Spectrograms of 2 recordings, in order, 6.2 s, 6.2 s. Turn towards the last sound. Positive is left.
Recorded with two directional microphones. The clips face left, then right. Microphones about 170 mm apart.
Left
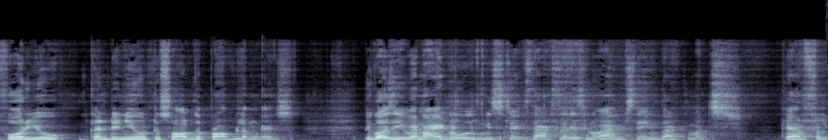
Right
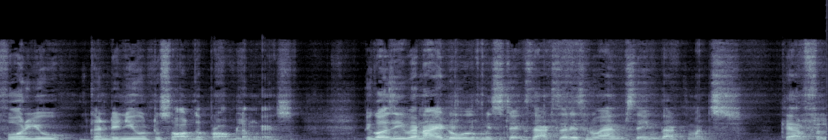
turn(degrees=35)  # may be behind; listen again after turning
